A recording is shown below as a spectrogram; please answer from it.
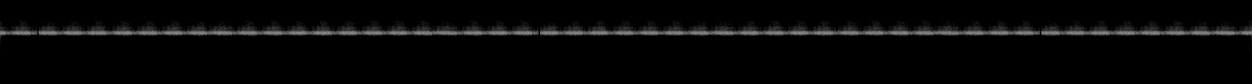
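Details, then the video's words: Crickets chirping on a peaceful summer night in a farm meadow under a full moon: a steady, high-pitched pulsing trill, about four chirps each second, very regular and unbroken, with no other sounds. "Cricket chirping sounds for sleeping"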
